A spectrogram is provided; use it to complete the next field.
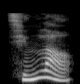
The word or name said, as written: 晴朗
